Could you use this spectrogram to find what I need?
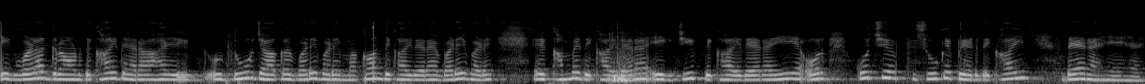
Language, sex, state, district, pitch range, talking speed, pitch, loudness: Hindi, female, Uttar Pradesh, Gorakhpur, 220-255 Hz, 205 wpm, 235 Hz, -23 LUFS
